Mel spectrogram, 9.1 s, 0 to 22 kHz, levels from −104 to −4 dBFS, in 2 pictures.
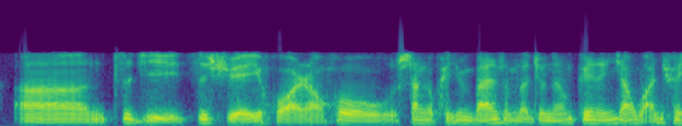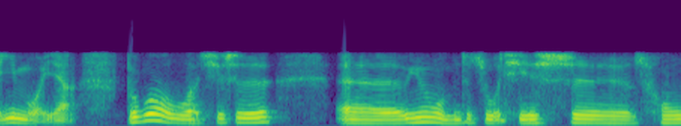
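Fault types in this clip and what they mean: Lost AMR speech frames: Around 5.82 to 5.87 s there's a brief dip or warble. That's a single 20 ms frame that failed its checksum over the radio link, so the decoder filled the gap by reusing the last good pitch and vocal tract settings at reduced gain. With only one frame gone, it never stretches or fades to silence. The voice comes back weak or rough for a moment, carried by the 12.2 kbps narrowband AMR path.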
